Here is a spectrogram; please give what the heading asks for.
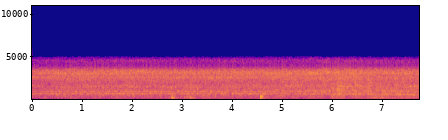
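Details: Dodge Caravan / Chrysler Town & Country with 3.3/3.8 V6, after the power steering reservoir (clogged screen) and fluid were replaced: it idles evenly with a steady hiss and no pump whine or grinding.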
